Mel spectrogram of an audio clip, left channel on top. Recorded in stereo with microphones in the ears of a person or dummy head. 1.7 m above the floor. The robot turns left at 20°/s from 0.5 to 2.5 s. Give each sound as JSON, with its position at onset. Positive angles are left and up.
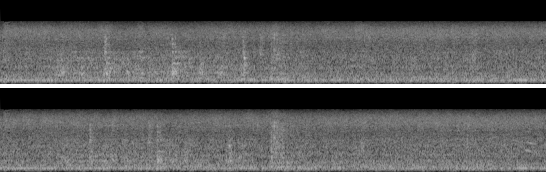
{"t": 2.7, "sound": "an explosion", "side_deg": -25, "distance_m": 1.1}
